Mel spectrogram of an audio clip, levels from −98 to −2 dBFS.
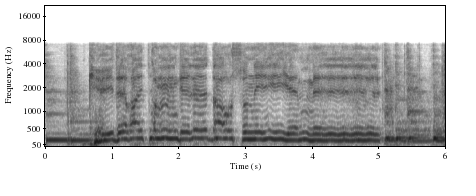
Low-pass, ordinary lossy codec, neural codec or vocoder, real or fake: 7.2 kHz; none; codec, 16 kHz, 8 kbps, FunCodec, trained on Chinese and English, 25 frames a second; fake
